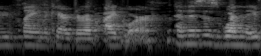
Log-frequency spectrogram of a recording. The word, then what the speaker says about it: Igor: ah master so you must be eore no it's pronounced igore well they told me it was pronounced eigor well they were wrong then weren't they anyway did you know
